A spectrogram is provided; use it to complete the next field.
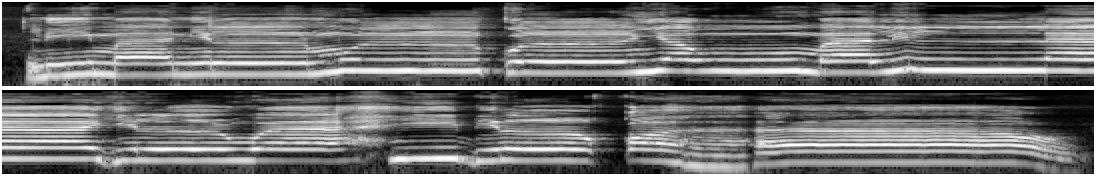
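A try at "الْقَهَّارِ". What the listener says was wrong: Rar jangan ya masih nuansa Eropanya hadir ya.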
